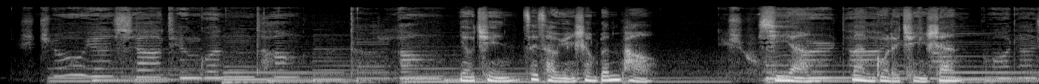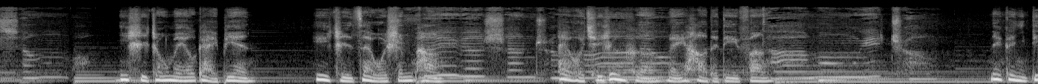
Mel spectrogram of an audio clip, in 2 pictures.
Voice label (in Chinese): 女 唯美婚礼独白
